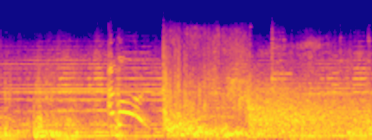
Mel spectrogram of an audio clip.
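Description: Artillery guns fire on a target along a river's left bank, producing a few heavy, booming blasts. A falling whistle sounds between the first two, and each boom leaves a rumbling tail.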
